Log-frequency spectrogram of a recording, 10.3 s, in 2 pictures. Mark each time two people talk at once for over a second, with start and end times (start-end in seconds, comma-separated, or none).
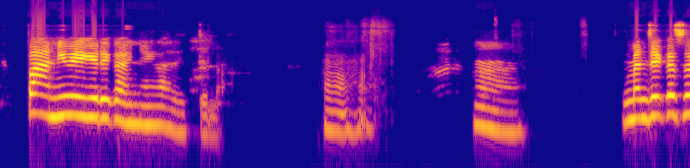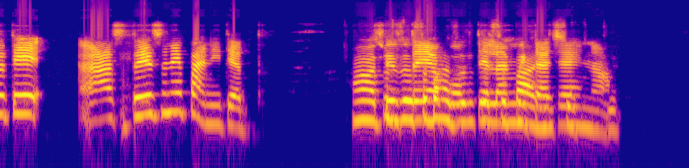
8.0-9.8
